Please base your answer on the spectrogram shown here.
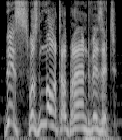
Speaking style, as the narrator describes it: Zhao barked

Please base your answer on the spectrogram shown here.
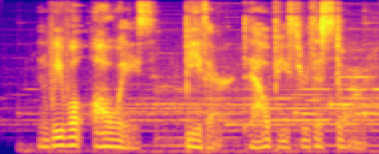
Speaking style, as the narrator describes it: With a conspiratorial wink, Matt leaned close to her ear, and whispered

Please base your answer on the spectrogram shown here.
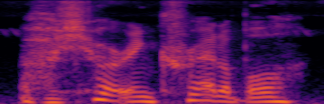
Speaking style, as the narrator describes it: barely gasped, a simple yet genuine

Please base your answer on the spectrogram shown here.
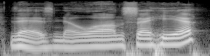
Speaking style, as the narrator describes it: he snarled triumphantly

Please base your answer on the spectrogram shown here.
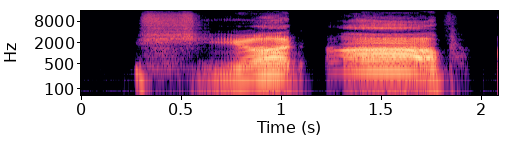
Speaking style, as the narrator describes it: Greg roared

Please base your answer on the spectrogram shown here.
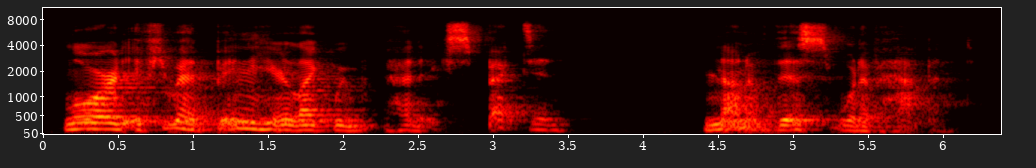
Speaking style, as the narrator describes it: We weep for our world as it grinds to a halt and cries out

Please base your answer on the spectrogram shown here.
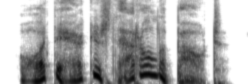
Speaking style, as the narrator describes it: Susan whispered to Doug

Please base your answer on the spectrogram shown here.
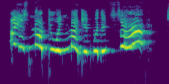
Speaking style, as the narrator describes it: squealed Winky, tears streaming down the sides of her squashed and bulbous nose

